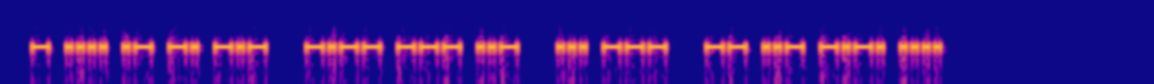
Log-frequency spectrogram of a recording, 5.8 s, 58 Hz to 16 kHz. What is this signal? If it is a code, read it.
Morse code, heard as a keyed tone, about 45 wpm, 700 Hz. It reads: THANK YOU SO MUCH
